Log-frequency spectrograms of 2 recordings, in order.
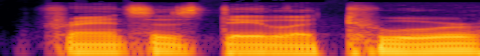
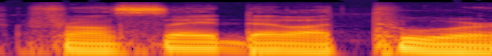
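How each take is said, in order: First: The name is said in a plain English accent. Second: The name is said in a French accent.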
